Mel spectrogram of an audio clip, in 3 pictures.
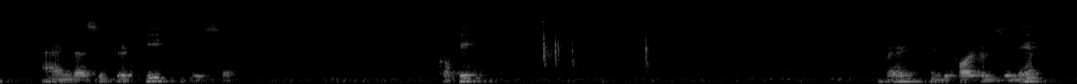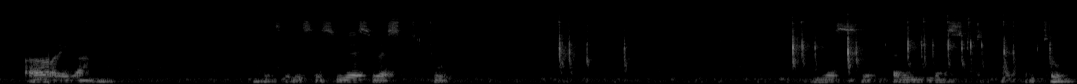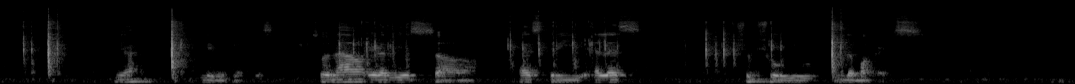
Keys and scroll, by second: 5.6 alt+Tab, 16.6 alt+Tab, 18.6-21.7 typing, 22.0 Return, 23.2 Return, 24.9 a, 25.1 w, 25.2 s, 25.4 space, 26.6-27.5 typing, 28.5 BackSpace, 29.2 s, 29.8 Return.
